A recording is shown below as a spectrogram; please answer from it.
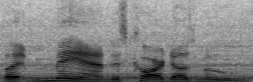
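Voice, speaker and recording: Music plays in the background as a gaming creator and host talks through gameplay in an unhurried, high voice. His commentary is informal and chatty, and he tends to repeat his phrases.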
